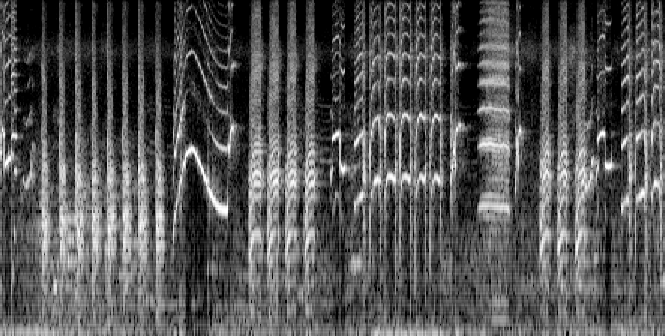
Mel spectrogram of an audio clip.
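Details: Young Javan myna singing hard with head-bobbing, a song claimed to make other birds aggressive; strings of loud, nasal, evenly repeated notes, a long arching whistle, then rapid series of ringing, bouncing calls.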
